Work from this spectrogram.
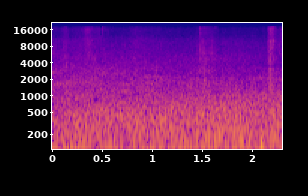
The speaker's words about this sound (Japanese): すごい波がこっちまで来ちゃったのでちょっと移動します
